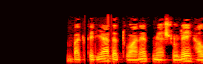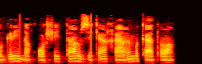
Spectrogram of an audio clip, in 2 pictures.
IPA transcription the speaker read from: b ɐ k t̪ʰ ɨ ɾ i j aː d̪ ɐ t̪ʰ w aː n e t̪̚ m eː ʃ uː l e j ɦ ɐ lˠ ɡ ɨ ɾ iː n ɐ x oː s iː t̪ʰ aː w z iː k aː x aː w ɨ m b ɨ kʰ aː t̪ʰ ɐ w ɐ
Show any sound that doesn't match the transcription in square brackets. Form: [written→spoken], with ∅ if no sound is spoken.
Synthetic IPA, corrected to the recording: b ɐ k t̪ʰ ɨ ɾ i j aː d̪ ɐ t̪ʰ w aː n e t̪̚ m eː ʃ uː l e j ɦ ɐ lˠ ɡ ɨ ɾ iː n ɐ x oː [s→ʃ] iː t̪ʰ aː w z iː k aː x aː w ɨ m b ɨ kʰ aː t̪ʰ ɐ w ɐ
